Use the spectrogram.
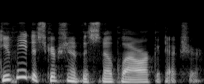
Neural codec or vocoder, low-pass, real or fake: codec, 44.1 kHz, 3.4 kbps, Pupu-Codec; 7.2 kHz; fake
